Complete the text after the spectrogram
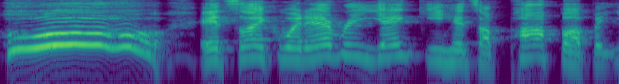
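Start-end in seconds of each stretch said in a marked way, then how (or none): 0.1-0.8 high, loud mocking crowd "ooh". Mocking Boston fans at every shot, loud high ooh. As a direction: squeal it like an overexcited fan. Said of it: "they were going".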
